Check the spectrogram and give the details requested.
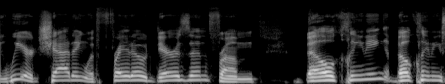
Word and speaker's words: Derazin: I think you did good. It's Derazin. I think it takes a little used to, but you did good. As my wife would say, I put the emphasis on the wrong syllable.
